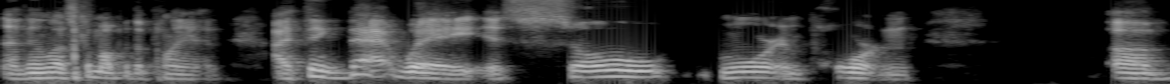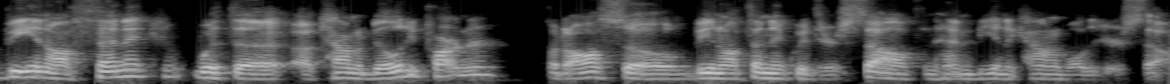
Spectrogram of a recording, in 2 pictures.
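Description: A man speaks at a moderate pace and medium pitch with ordinary variation, his voice carrying vocal fry and a slightly husky edge.

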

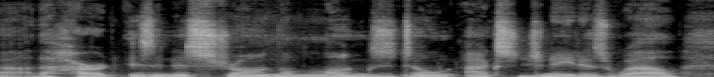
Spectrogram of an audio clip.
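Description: A man with an unremarkable speaking voice talks at a moderate pace and medium pitch. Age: 60s. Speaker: emergency physician. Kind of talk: interview.

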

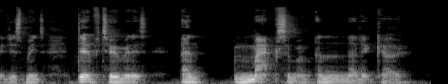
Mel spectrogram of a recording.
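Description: A dark, mellow tone, somewhat breathy. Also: man. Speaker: self-help podcast host. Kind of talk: motivational talk. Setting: podcast recording. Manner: varies speed and pitch for effect.

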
